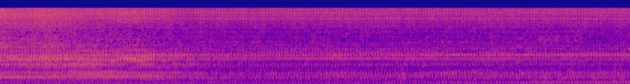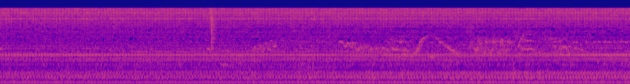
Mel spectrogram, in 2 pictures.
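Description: Gaggia Classic espresso machine's vibratory pump buzzing steadily while it pulls a double shot. It is louder for the first three seconds or so, then settles into a lower, even buzz as pressure builds against the coffee and espresso pours into the cups.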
